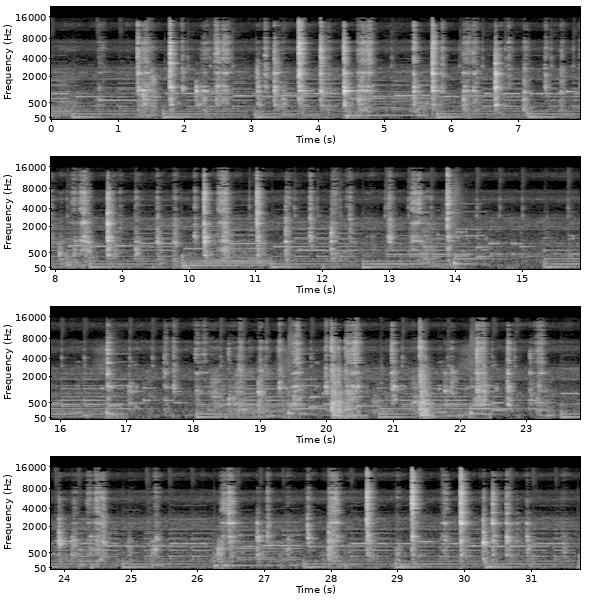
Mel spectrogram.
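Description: A metal spoon scraping and clinking against a stainless steel saucepan in irregular sharp clicks, stirring flour into melted butter to cook a roux for white sauce, over background music.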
